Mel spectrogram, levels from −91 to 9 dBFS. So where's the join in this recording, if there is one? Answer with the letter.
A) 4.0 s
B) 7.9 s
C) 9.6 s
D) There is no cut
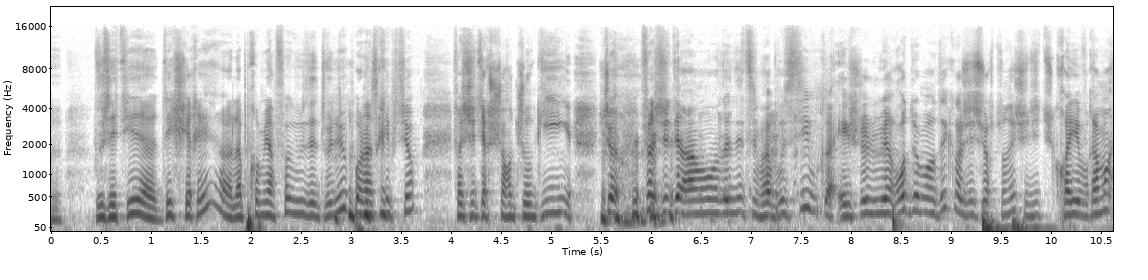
A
